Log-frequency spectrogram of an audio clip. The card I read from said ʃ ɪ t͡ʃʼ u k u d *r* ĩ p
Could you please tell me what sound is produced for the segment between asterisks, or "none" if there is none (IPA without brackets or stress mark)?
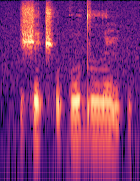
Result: lː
